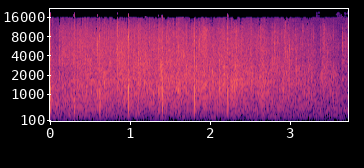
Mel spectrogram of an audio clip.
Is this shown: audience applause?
yes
